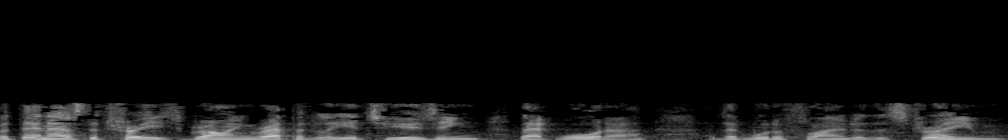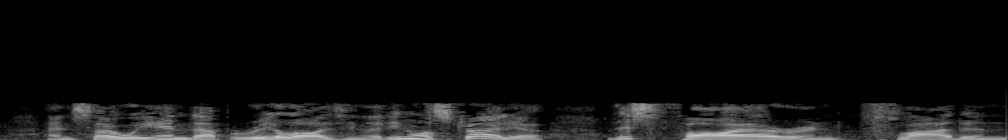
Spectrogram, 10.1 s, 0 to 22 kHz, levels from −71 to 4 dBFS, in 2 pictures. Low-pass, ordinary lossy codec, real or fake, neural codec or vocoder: 7.2 kHz; MP3, 24 kbps; real; none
